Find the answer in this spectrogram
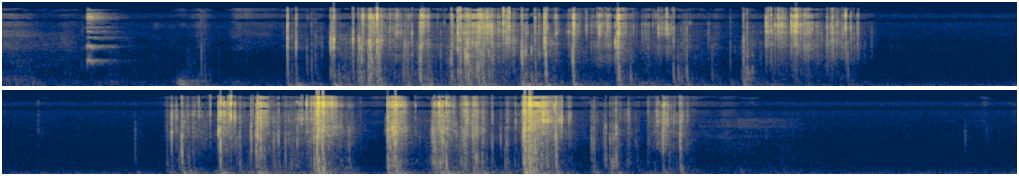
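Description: Small clear plastic storage boxes clattering and clicking as they are handled and lifted out of their tray, with the small resin charms inside rattling. The clatter comes in two bursts of a few seconds each, with a pause between them.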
